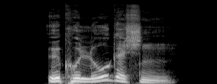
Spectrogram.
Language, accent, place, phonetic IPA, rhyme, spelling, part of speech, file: German, Germany, Berlin, [økoˈloːɡɪʃn̩], -oːɡɪʃn̩, ökologischen, adjective, De-ökologischen.ogg
- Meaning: inflection of ökologisch: 1. strong genitive masculine/neuter singular 2. weak/mixed genitive/dative all-gender singular 3. strong/weak/mixed accusative masculine singular 4. strong dative plural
